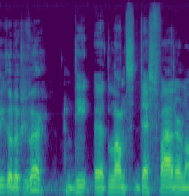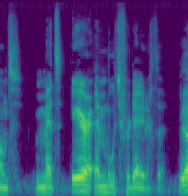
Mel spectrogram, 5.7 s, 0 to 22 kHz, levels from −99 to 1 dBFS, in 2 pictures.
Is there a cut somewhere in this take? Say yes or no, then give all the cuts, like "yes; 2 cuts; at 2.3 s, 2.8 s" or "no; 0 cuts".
no; 0 cuts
